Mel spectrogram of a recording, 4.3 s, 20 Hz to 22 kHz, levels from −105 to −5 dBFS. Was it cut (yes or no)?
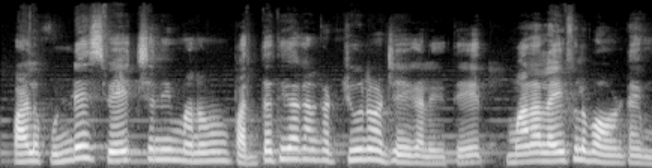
yes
